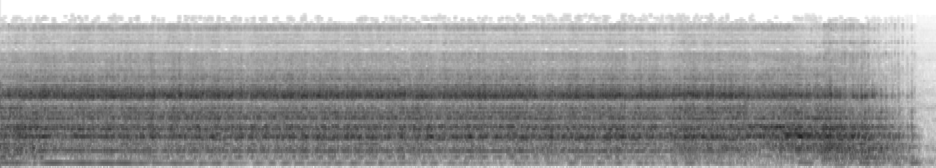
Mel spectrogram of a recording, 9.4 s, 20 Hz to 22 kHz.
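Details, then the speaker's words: Vitamix Commercial VM0115E with a container blade assembly fitted, run at speed 30: the blender gives a loud, rough, gritty grinding whir, then spins down. The assembly had felt taut by hand, but the blade assembly bearings are worn and bad. "you can really hear grinding sounds but we're on the blender on the other hand"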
